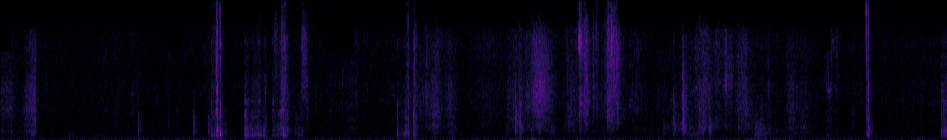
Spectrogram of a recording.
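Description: Hands rustle and rub thin material against a canvas.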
